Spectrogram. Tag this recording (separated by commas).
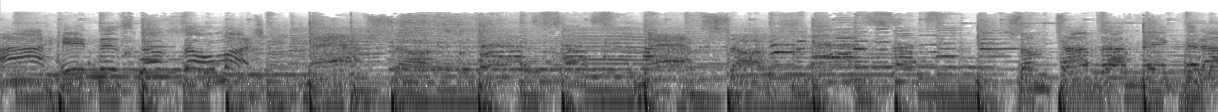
Music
